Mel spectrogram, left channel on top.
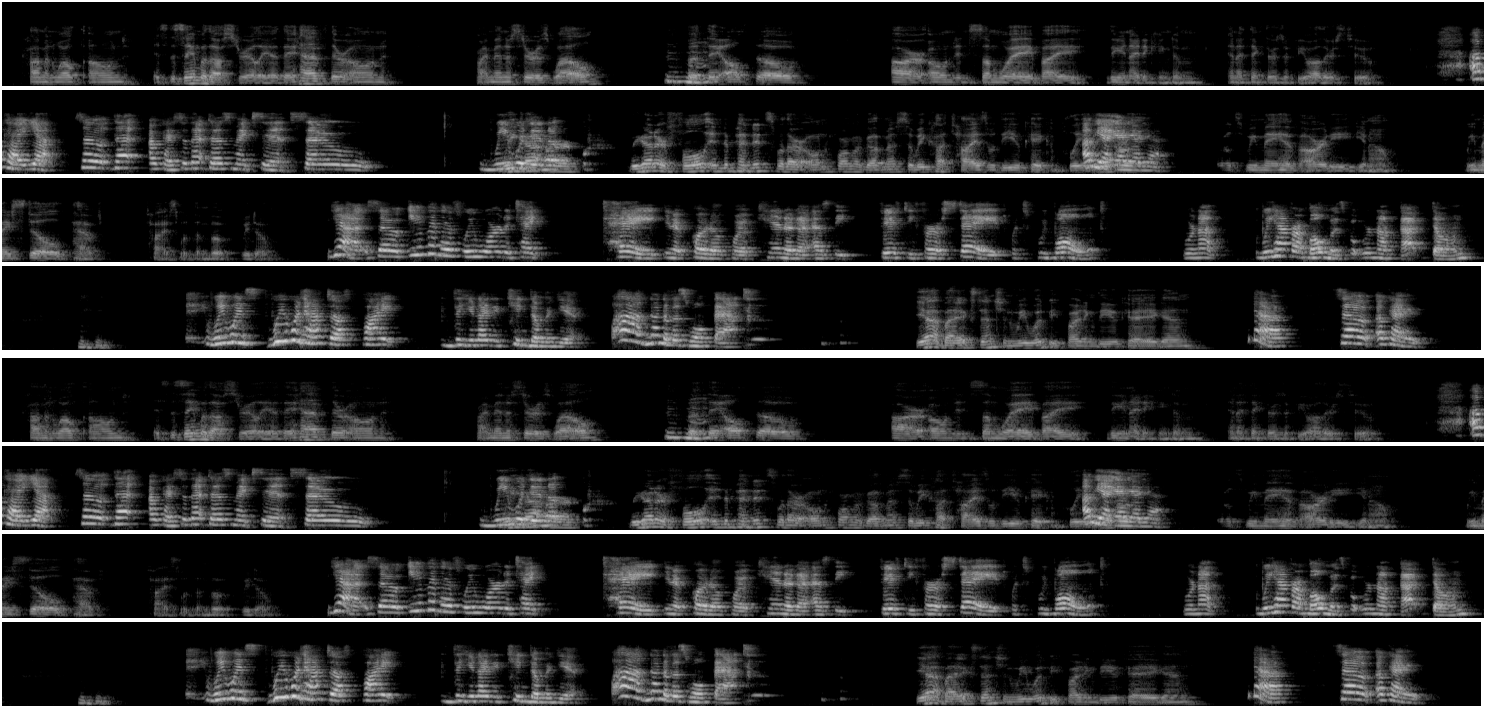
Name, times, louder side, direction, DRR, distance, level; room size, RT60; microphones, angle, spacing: voice 1, 0.2-3.9 4.7-5.9 6.9-8.0 8.9-10.8 11.0-12.0 12.3-13.7 19.8-20.5 21.1-26.2 27.0-28.7 29.5-30.6 31.1-32.3 45.2-45.5 53.6-56.4, left 2 dB, 80° left, 3 dB, 1.7 m, -34 dB
voice 2, 6.6-7.1 14.4-15.3 15.6-18.5 19.6-20.4 25.6-26.4 32.9-35.0 35.6-38.1 38.4-39.6 40.0-40.6 41.5-41.8 42.2-44.3 46.3-48.4 48.8-50.2 50.6-52.1 57.0-57.3 57.8-58.6, equal, 5° right, 6 dB, 1.0 m, -23 dB
9.4 x 5.9 x 3.9 m, 0.32 s
head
